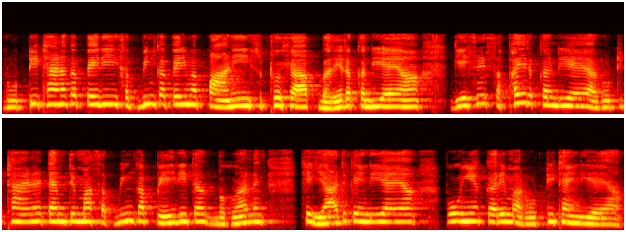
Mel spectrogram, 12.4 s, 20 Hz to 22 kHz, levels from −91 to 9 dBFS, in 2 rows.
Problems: none marked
